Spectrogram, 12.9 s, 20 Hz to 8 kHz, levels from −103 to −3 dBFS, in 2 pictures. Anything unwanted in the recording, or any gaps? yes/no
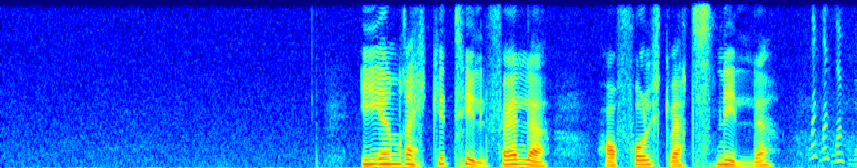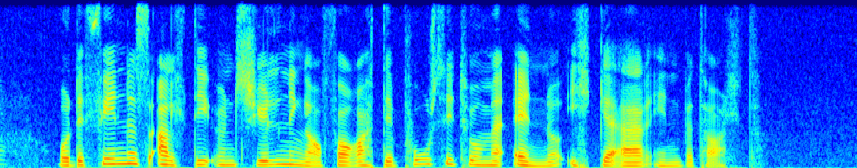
yes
